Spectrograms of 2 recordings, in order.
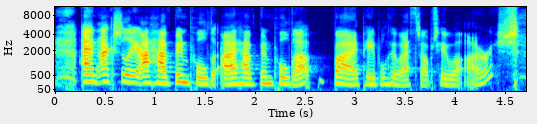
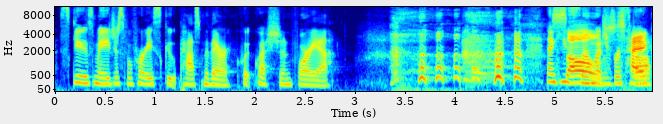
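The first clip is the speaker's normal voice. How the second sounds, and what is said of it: Put-on Irish accent. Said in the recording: “I just pretended to be Irish ... that little impression”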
